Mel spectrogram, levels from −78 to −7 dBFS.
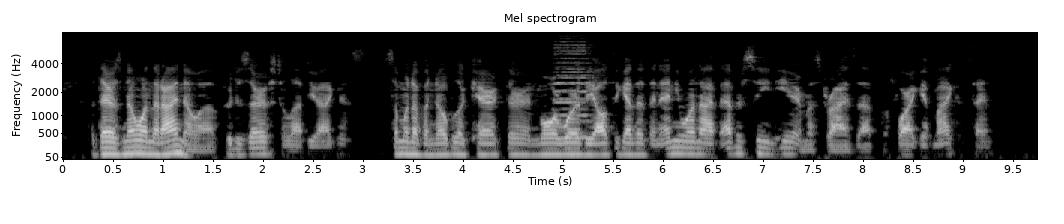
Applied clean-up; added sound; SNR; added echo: classical method Wiener filter.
